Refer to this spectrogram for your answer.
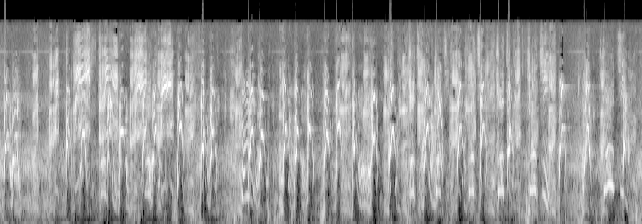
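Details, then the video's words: Chihuahua named Tootie holding a baby wild boar at bay, giving a dense, nonstop string of sharp, high yips and barks, frantic and overlapping, for the whole stretch. "tootie bayin a wild boar pig"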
